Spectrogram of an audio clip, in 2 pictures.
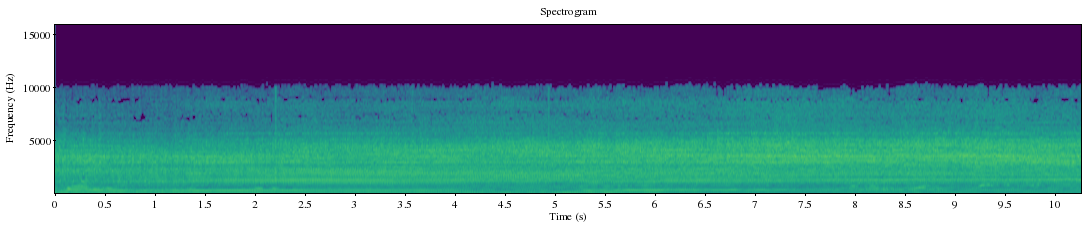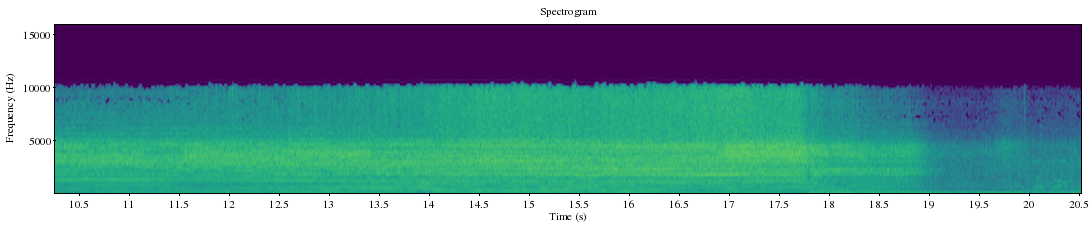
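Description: A pulling truck's engine roars loudly and steadily, climbing in pitch before winding down.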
